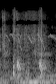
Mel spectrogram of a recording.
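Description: A chicken gives two quick, close clucks about a third of a second apart, loud and alone without talk.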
